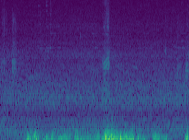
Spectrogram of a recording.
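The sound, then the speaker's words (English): A duck quacks outdoors, a few harsh, raspy calls with the loudest burst near the middle, set against low rumbling background noise with no talking. “That duck agrees with me.”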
